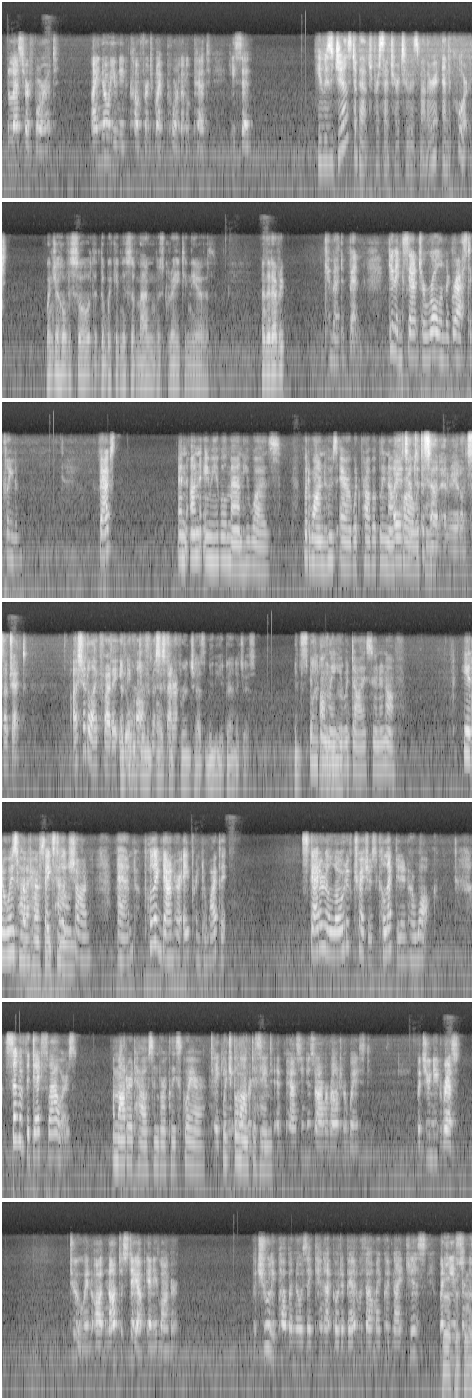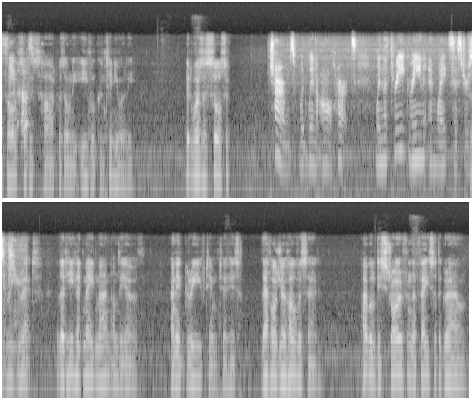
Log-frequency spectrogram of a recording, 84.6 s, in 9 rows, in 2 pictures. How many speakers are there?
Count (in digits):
7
